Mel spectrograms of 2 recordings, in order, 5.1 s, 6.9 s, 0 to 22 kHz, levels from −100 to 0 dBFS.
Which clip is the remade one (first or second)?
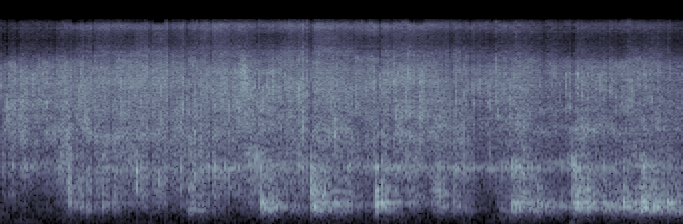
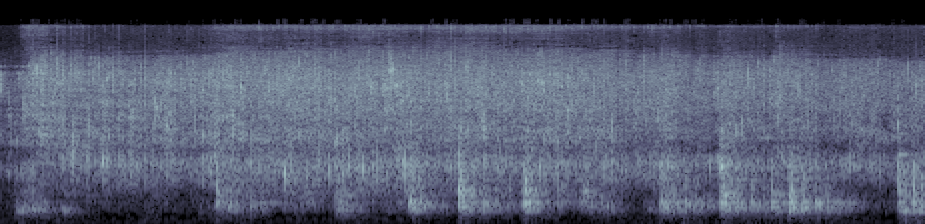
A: first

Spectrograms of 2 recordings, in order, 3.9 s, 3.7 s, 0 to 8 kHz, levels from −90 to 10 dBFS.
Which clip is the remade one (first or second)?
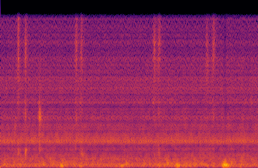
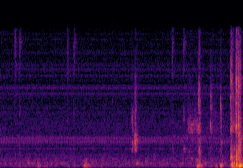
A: first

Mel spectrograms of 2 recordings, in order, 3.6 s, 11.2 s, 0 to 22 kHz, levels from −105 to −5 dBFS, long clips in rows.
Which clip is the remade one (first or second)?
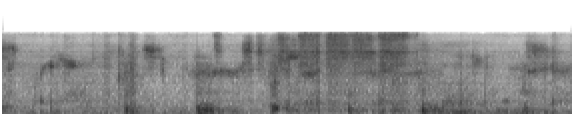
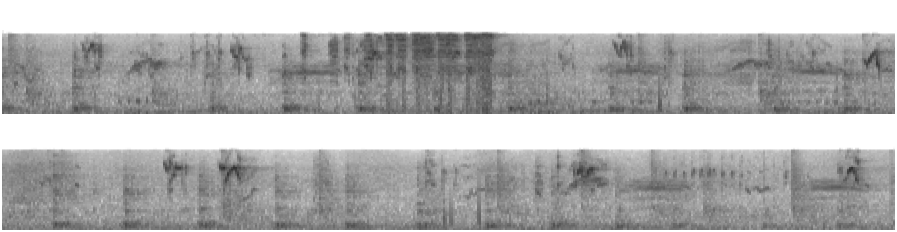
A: first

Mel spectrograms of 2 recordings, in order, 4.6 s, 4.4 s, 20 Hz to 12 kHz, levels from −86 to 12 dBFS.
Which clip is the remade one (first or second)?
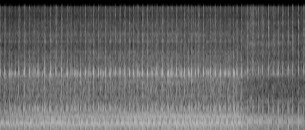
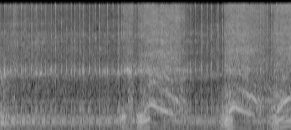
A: second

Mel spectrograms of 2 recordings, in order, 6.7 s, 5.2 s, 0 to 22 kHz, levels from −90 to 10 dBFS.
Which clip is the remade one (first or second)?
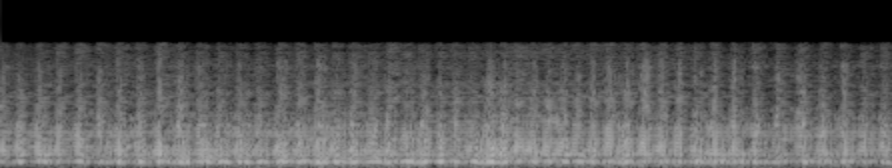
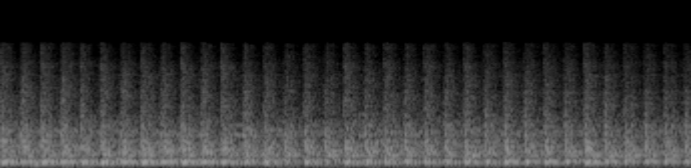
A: first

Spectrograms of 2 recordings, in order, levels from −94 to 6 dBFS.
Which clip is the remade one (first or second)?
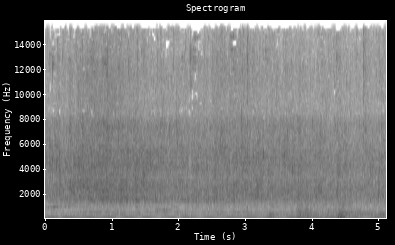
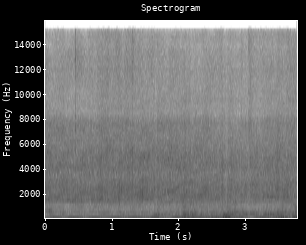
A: second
